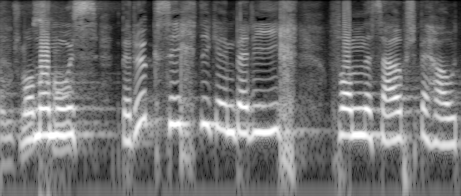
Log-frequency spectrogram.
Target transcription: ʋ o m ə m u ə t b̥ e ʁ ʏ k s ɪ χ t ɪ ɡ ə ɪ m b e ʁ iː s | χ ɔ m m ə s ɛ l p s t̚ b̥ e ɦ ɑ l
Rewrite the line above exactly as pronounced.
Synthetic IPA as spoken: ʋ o m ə m u ə s b̥ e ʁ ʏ k s ɪ χ t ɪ ɡ ə ɪ m b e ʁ iː χ | f ɔ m n ə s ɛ l p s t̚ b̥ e ɦ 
